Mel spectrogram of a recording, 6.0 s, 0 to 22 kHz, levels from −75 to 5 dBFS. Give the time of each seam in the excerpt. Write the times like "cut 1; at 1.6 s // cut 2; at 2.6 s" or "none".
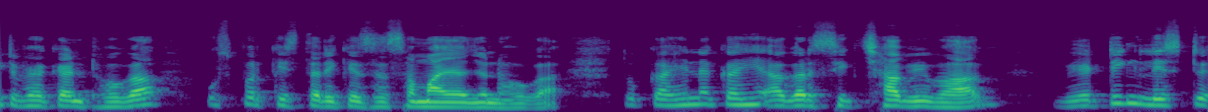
none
